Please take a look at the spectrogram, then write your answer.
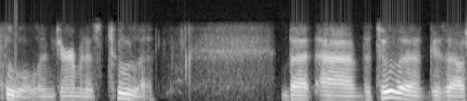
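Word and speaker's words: Thule: known as the Tula gazelle shop it's usually mispronounced right fool it's it's not fool in German is Tula but uh the Tula gazelle chapter the Tula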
